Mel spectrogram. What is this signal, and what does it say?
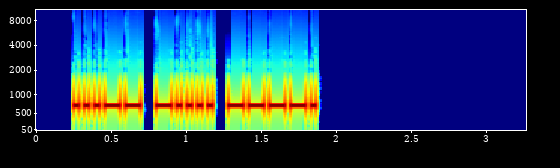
Morse code, heard as a keyed tone, about 34 wpm, 700 Hz. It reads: 369
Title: Numbers - 3-Digit 35wpm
